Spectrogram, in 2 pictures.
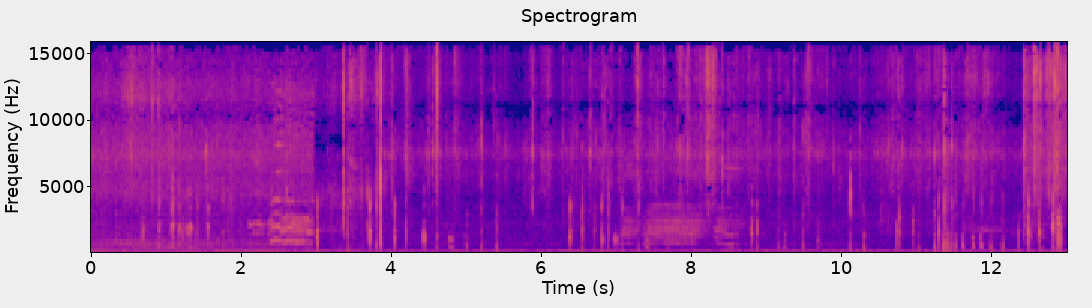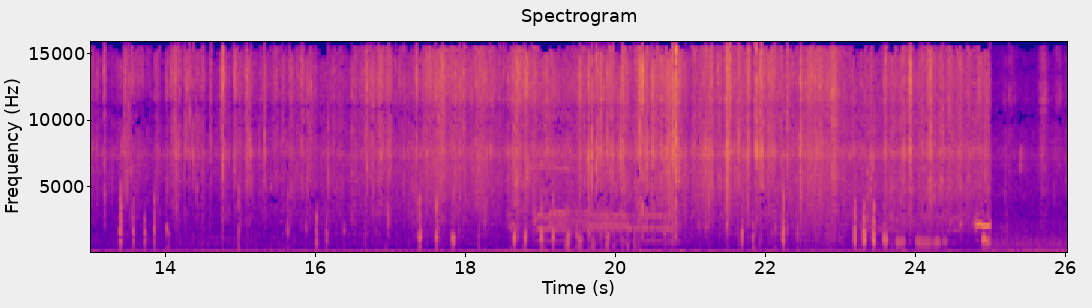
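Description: Phoenix bantam roosters crowing several times, with clucking and short clicks between the calls.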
